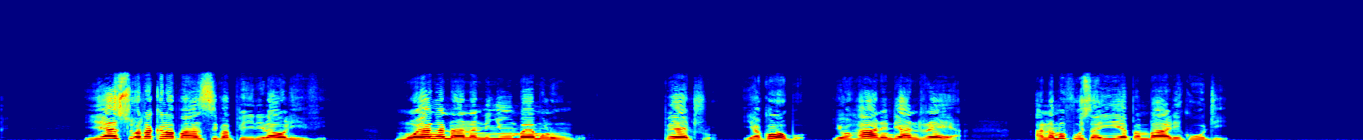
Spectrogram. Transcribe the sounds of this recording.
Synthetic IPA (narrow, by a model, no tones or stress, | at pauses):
jɛsuatakʰalapansipapʰiɾilaɔliːvi | mɔjaŋananandiɲumbajamuluːŋɡu | pɛtɾɔ | jakɔɓɔ | jɔɦanɛndiandɾɛja̰ | anamufusaijɛpambalikuːtḭ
